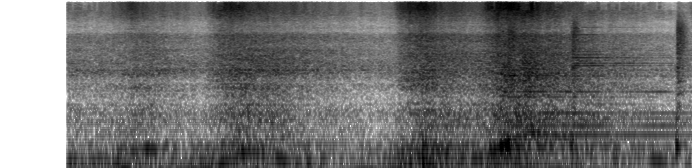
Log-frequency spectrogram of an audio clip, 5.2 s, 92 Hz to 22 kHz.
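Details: Rebuilt 1966 Ford Mustang 289 V8 after first start, running outside at about 25 degrees with good oil pressure. It blips up and drops back smoothly under background music, revving cleanly and sounding healthy.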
